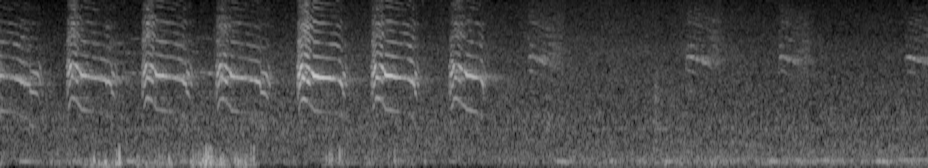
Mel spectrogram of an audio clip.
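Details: Three red-shouldered hawks in a Florida backyard calling emphatically, possibly family squabbling. A rapid run of loud, downslurred screeching notes, roughly one per half second, then fading to softer, more spaced calls against low background rumble.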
